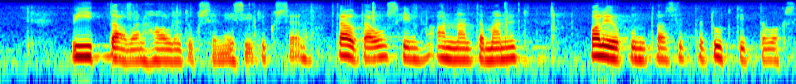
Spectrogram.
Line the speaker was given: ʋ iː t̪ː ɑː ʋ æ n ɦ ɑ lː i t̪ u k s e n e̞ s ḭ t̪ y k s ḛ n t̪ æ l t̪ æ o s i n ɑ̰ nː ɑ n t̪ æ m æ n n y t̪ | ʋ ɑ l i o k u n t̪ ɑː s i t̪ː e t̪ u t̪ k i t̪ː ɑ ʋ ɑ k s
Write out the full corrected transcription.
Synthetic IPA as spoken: ʋ iː t̪ː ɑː ʋ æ n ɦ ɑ lː i t̪ u k s e n e̞ s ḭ t̪ y k s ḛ n t̪ æ l t̪ æ o s i n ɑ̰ nː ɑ n t̪ æ m æ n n y t̪ | ʋ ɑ l i o k u n t̪ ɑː s i t̪ː e t̪ u t̪ k i t̪ː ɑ ʋ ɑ k s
